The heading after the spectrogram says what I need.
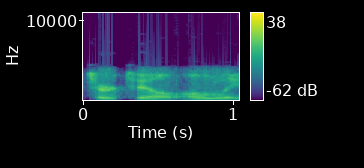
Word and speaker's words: Turtel Onli: My name is Tertill Only. That's spelled t u r t e l o n l i.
